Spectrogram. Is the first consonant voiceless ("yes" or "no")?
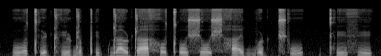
yes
